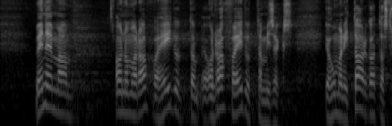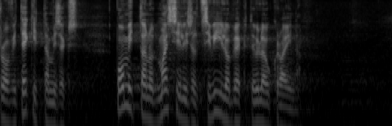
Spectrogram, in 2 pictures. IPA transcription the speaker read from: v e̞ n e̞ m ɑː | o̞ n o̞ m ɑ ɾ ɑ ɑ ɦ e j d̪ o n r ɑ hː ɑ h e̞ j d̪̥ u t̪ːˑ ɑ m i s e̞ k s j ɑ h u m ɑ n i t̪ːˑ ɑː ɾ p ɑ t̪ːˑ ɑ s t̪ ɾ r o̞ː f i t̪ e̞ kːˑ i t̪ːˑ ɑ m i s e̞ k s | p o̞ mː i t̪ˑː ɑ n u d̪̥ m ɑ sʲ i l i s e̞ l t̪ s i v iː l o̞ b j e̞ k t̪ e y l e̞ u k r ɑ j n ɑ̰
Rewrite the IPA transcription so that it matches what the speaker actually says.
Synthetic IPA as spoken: v e̞ n e̞ m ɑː | o̞ n o̞ m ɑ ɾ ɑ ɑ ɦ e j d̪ o n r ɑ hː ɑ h e̞ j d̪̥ u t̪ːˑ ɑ m i s e̞ k s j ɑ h u m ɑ n i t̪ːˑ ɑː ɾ k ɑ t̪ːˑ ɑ s t̪ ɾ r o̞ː f i t̪ e̞ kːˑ i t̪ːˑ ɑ m i s e̞ k s | p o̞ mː i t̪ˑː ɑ n u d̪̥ m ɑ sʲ i l i s e̞ l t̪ s i v iː l o̞ b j e̞ k t̪ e y l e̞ u k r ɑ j n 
